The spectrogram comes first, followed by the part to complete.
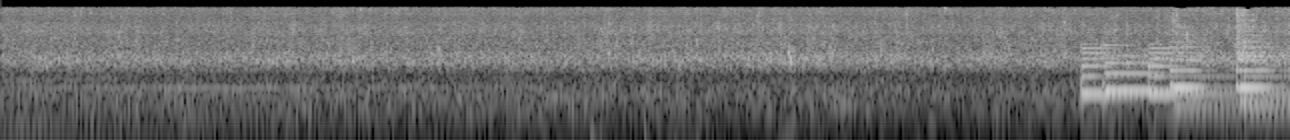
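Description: Shallow stream rushing steadily over stones. Background music fades out at the start, and plucked, ukulele-like music cuts in suddenly near the end.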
